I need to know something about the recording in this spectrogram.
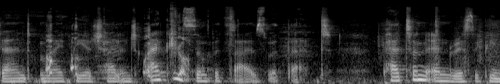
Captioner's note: laughing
